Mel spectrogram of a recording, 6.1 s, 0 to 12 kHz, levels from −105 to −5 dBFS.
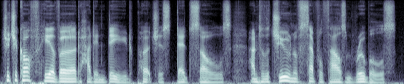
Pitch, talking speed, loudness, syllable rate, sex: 100 Hz, 160 wpm, -19 LUFS, 4.7 syllables/s, male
